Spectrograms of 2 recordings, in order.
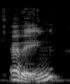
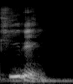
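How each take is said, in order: First: The first vowel is short, like 'bet'. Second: The first vowel is long, like 'beet'. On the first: The speaker calls it wrong. "I messed up with Dan Ketting" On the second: The speaker calls it right. "rather than Keating"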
